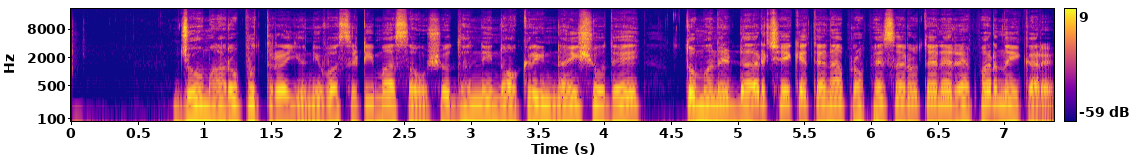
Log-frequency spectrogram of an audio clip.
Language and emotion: Gujarati, fearful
